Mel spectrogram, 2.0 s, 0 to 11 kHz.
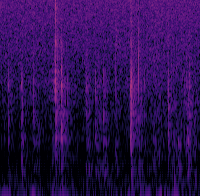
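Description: Near silence, with a few faint small clicks of plastic as hands work the visor of an LS2 Valiant 2 modular helmet into place.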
